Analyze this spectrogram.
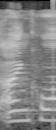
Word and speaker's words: einkorn: Ein corn is that how you say it einkorn oh I'm corn flour I love icorn flour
